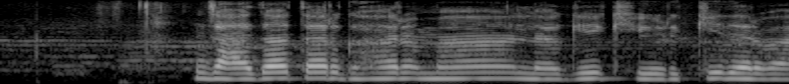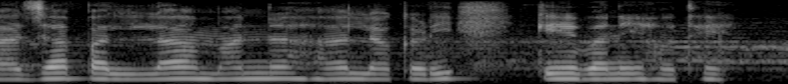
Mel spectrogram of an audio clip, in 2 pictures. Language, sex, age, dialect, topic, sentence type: Chhattisgarhi, female, 18-24, Western/Budati/Khatahi, agriculture, statement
